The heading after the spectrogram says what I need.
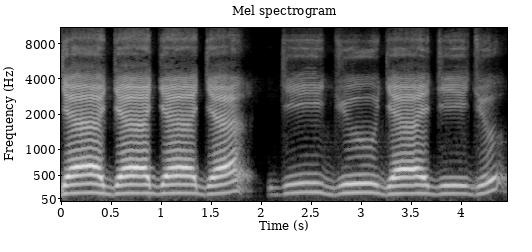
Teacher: bahwa yang naik itu adalah tengah lidah yang ada di di dalam sini bukan ujungnya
